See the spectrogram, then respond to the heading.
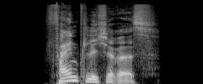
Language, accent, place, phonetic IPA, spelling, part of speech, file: German, Germany, Berlin, [ˈfaɪ̯ntlɪçəʁəs], feindlicheres, adjective, De-feindlicheres.ogg
- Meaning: strong/mixed nominative/accusative neuter singular comparative degree of feindlich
